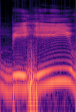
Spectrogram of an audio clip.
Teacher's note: وَمَن یکفر، وَمَن یکفر بِہ فَأُولَئِکَ، با زیر بی، ہا کھڑی زیر ہی، بِہ، ہا کو یہ کھڑی زیر ہے تو ایک الف کی لمٹ میں نیچے کھینچیں گے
